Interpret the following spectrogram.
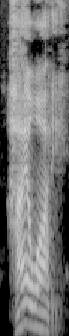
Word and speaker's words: Jeyawati: pronounce it Jo Latino hyah wotty hyah wotty the J has an H sound so say it with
